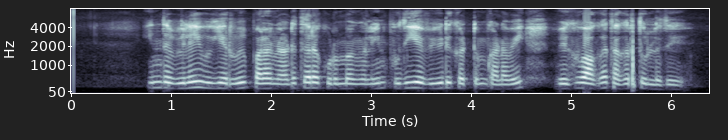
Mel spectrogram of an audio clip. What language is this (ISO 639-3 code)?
tam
